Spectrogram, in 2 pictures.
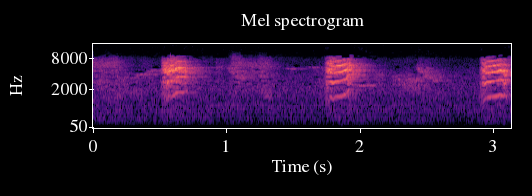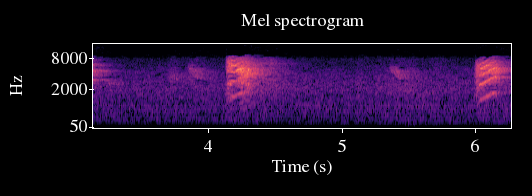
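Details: A konin, likely a male, gives harsh, raspy high-pitched calls, five bursts spaced about a second apart, over a faint hissing background; the call is used as a lure to draw other birds.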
